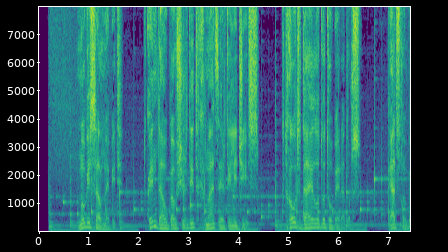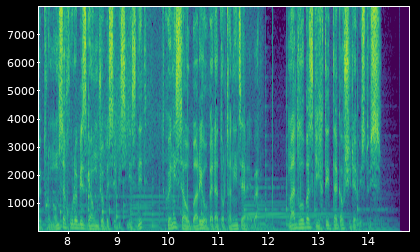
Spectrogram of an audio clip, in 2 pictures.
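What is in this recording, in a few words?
Georgian, male, IVR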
